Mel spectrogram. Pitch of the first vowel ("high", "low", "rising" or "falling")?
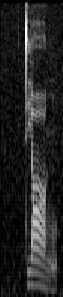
falling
